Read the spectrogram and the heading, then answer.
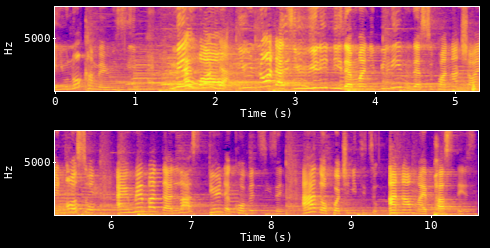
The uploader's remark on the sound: At The Fountain of Life Cathedral, The Presence Service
